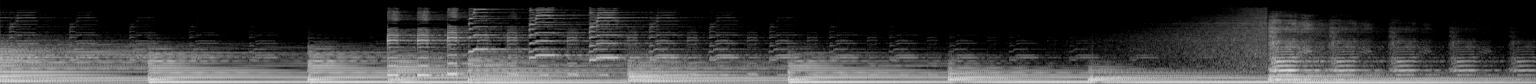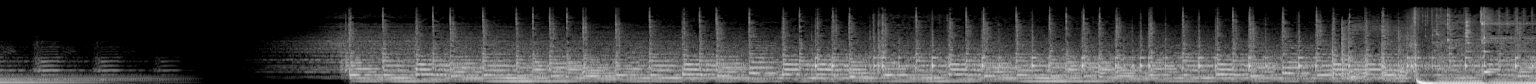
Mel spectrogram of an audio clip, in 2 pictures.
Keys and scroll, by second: 29.0 ctrl+t.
